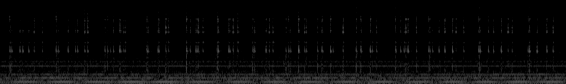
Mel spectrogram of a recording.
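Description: A small, solid, square ceramic Edmonds coaster is held in the hand and scratched and rubbed with fingertips and nails. This makes a quick run of crisp, bright scratching clicks over a steady low hum.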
